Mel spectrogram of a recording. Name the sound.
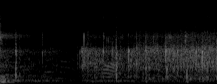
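audience clapping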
